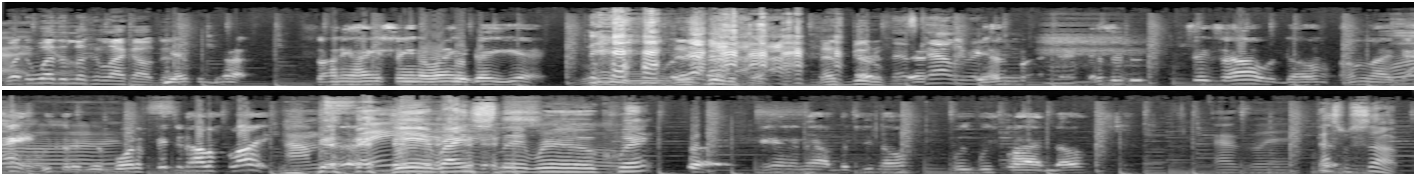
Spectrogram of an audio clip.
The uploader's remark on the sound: on the call in on today's episode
